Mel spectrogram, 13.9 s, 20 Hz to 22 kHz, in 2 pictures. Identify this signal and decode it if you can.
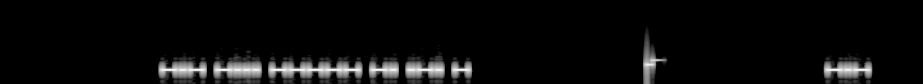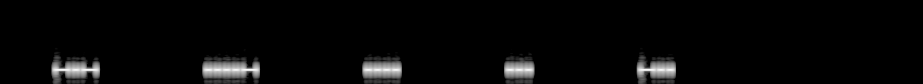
Morse code, heard as a keyed tone, about 36 wpm, spaced as for 15 wpm, 700 Hz. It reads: KB0NRT KK4HSD
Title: USA Call Signs - 6 Characters - 8x Character Spacing - 35wpm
